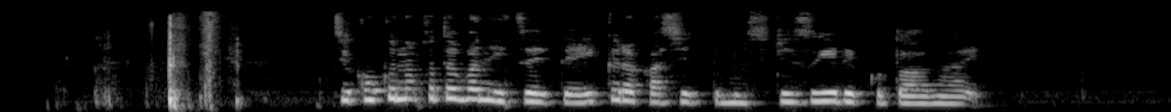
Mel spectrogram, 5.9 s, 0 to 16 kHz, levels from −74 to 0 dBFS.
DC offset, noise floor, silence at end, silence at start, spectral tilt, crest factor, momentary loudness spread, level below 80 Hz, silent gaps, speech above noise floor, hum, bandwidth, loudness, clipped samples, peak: under 0.1%; -67 dBFS; 0.95 s; 0.5 s; -4.5 dB/octave; 24 dB; 12 LU; -64 dBFS; none; 42 dB; none; 11.5 kHz; -25 LUFS; under 0.1%; -2 dBFS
